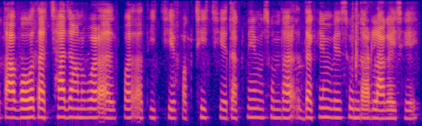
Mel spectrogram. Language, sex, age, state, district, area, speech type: Maithili, female, 60+, Bihar, Araria, rural, spontaneous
